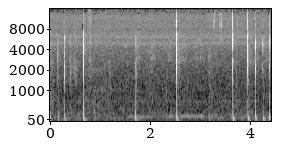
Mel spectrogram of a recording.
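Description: Scattered sharp taps of a stylus on a tablet screen, about six of them spread over a few seconds.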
